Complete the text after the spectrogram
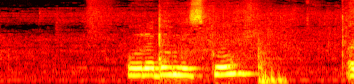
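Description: A wooden spatula scrapes and stirs meat in a pan.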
